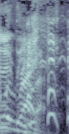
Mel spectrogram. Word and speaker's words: Dua Lipa: You said Dua Lipa.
